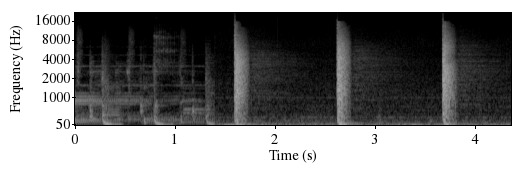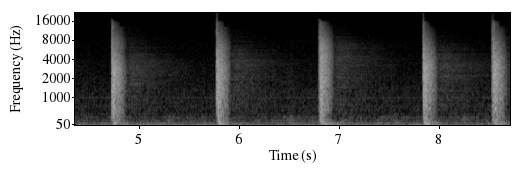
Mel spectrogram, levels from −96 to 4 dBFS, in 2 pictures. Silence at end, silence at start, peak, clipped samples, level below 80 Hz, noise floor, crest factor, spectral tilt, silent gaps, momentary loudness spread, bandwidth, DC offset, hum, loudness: 0.05 s; 0 s; -8 dBFS; under 0.1%; -50 dBFS; -57 dBFS; 26 dB; -1.5 dB/octave; none; 21 LU; over 20 kHz; under 0.1%; none; -29 LUFS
